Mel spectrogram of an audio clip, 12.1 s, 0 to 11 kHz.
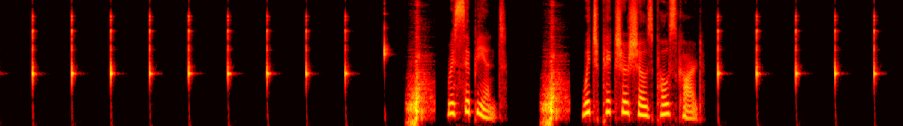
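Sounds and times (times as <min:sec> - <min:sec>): clock-like timer ticks: 0:00.0 - 0:05.3, 0:09.6 - 0:12.0.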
